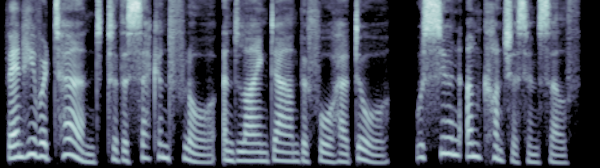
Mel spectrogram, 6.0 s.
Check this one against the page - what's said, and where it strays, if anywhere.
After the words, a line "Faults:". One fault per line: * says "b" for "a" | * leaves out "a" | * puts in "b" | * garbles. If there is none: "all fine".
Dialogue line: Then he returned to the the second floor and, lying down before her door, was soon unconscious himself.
Then he returned to the second floor and, lying down before her door, was soon unconscious himself.
Faults:
* leaves out "the"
